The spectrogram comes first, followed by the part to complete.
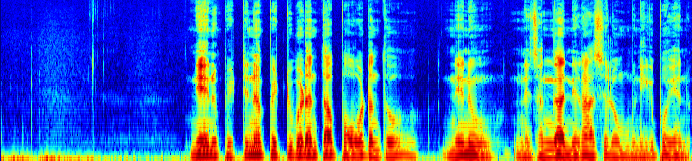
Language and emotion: Telugu, sad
